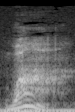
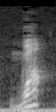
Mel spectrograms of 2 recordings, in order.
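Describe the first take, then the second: First: It is high and raised, like shouting. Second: It is short, low and abruptly cut off. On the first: It means bamboo or chewing. "wa in a high, raised tone, sometimes called the third tone" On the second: It means fat, chubby or full. "Wa in a short, low cut-off tone, sometimes called the first tone"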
